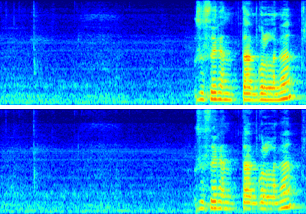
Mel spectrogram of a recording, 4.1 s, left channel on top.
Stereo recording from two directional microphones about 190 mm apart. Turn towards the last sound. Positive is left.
turn(degrees=35)  # may be behind; listen again after turning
